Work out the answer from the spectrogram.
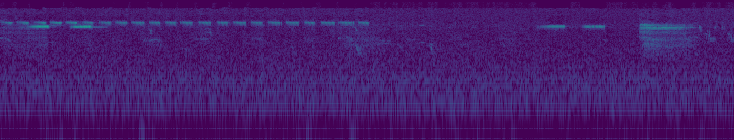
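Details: Bar-winged prinia chicks being fed by their mother, calling in a rapid series of very high, thin, squeaky notes, then a pause and a few more bursts of shrill squeaks, with faint rustling.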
